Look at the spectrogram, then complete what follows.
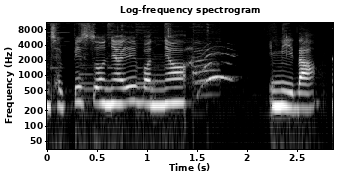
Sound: inhales

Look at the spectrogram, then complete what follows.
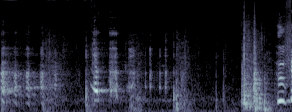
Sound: laughs

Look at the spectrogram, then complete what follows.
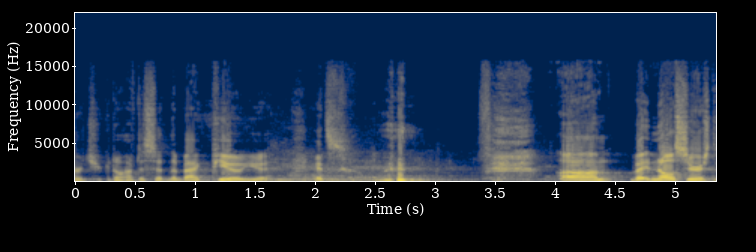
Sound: laughter

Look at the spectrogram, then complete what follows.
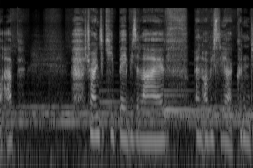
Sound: sighs

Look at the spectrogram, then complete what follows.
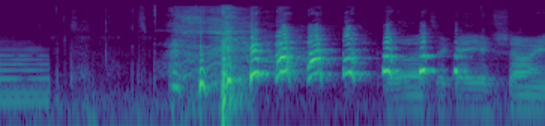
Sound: both laugh

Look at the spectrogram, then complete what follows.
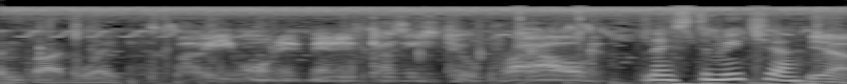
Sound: whispers

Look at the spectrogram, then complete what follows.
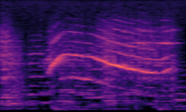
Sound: screams

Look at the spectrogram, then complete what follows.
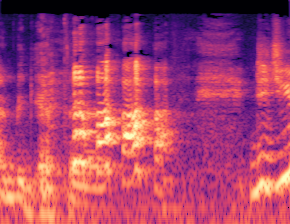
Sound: laughing

